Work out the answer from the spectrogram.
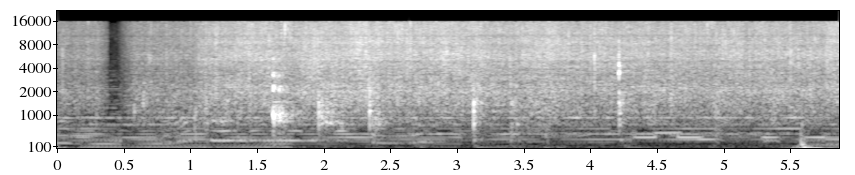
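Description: Crushed onion and bitter gourd peels sizzling steadily in hot mustard oil in a frying pan, with a wooden spatula stirring and scraping against the pan a few times.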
